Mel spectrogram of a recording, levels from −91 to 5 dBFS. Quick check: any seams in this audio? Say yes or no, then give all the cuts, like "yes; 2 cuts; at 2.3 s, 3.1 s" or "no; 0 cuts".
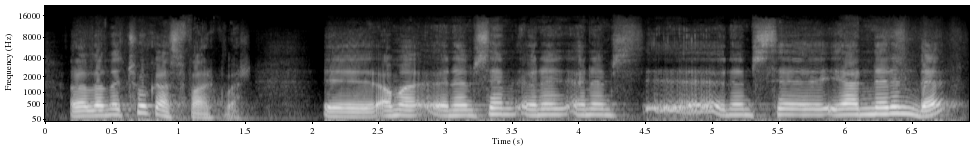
no; 0 cuts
